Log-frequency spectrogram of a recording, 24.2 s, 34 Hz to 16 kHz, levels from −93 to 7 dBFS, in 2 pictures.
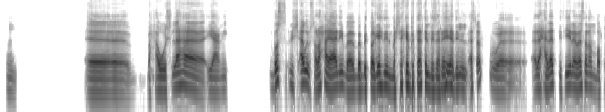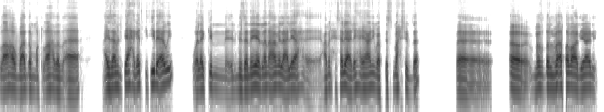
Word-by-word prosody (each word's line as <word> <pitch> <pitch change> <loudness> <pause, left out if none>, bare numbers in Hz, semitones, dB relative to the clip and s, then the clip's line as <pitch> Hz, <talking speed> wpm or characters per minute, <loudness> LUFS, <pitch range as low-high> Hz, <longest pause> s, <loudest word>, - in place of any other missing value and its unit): إمم. 110 -3 -16 1.4
آآ 105 -2 0 0.3
باحوّش 120 +1 -3
لها 140 -5 +3
يعني، 115 0 -6 0.8
بُص 170 +9 -1
مش 150 -3 -11
أوي 165 0 +4
بصراحة 140 +4 0
يعني 135 +4 +5
ب 145 - -12
ب 115 +1 +3
بتواجهني 140 +3 +3
المشاكل 140 +5 +1
بتاعة 150 0 +1
الميزانية 135 +2 +2
دي 130 - -2
للأسف، 135 +5 -4
ورحلات 125 +4 -2
كتيرة 140 +3 -1
مثلًا 140 +2 0
باطلعها 125 +2 -1
وبعد 125 0 0
أمّا 120 -2 -7
اطلعها 120 +2 -3
بابقى، 110 -3 -2 0.4
عايز 130 +1 +1
أعمل 140 -1 +1
فيها 155 +6 +2
حاجات 150 0 -3
كتيرة 160 +4 +1
أوي، 180 - +1 0.4
ولكن 130 -3 -3
الميزانية 125 +5 +1
اللي 135 0 -2
أنا 135 -1 -1
عامل 140 +2 0
عليها 125 +3 +2
ح 140 +2 -14 0.4
عامل 130 +3 -6
حسابي 140 +4 0
عليها 130 +3 0
يعني 135 +2 -1
ما 125 - 0
بتسمحش 130 +4 -7
بده، 110 -4 -4 0.7
ف - - -7 1.0
آه 125 -3 +4
بافضل 135 +1 -1
بقى 145 -1 +5
طبعًا 145 -1 +4
يعني 135 +1 -1
130 Hz, 130 wpm, -24 LUFS, 120-145 Hz, 1.4 s, يعني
